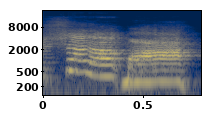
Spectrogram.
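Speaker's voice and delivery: a sudden loud shout, playful; hammed-up baby yelling back; mock baby yell. Baby shouting at mom, mock loud. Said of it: "She's like".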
